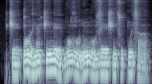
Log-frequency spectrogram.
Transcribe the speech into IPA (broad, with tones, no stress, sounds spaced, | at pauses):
t͡ʃ eː˨ k͡p ɔ̃˦˨ ɾ ə˧ j ɛ̃˦˨ t͡ʃ ĩ˦ n eː˨ b ɔ̃˦ ɣ ɔ̃˨ ɗ ũ˦ ŋ ɔ̃˨˦ z eː˧ ʃ ĩ˨ s u˨ kʷ ɛ̃˦ s a˧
